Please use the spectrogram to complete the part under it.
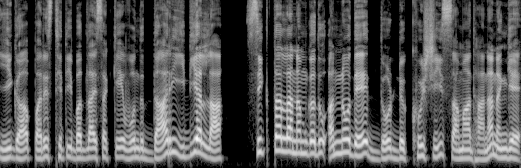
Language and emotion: Kannada, happy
